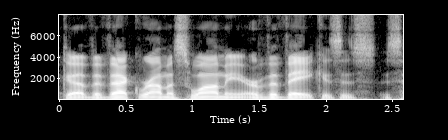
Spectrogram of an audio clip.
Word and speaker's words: Vivek: that agree with Trump, like Vivek Ramaswamy, or Vivek is how it's pronounced, Vivek Ramaswamy, or anybody else?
